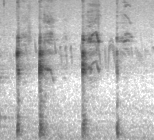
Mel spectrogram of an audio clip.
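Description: Four short, sharp coughs come in quick succession, fairly close, with brief quiet gaps between them.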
